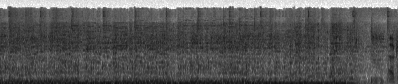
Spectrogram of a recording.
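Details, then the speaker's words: Outboard two-stroke restarted on main tank after running out of fuel, carb bowls emptied: steady low drone then falters and stumbles toward a stall; owner suspects two-stroke oil buildup in carbs from running out of fuel. "I think because we ran out of fuel, there's a buildup of two-stroke oil on the car."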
